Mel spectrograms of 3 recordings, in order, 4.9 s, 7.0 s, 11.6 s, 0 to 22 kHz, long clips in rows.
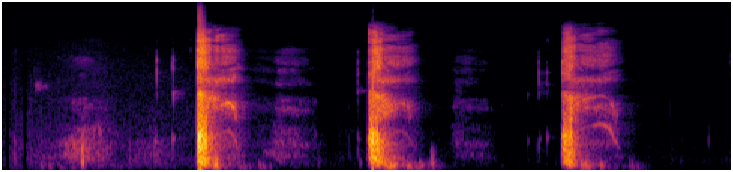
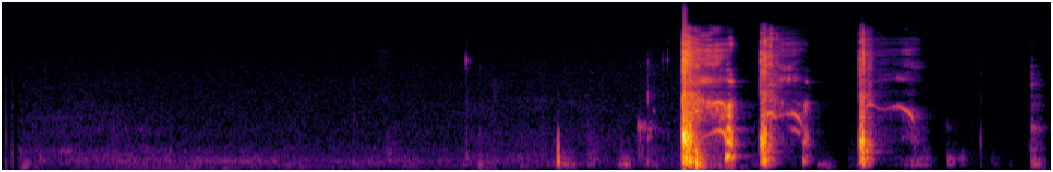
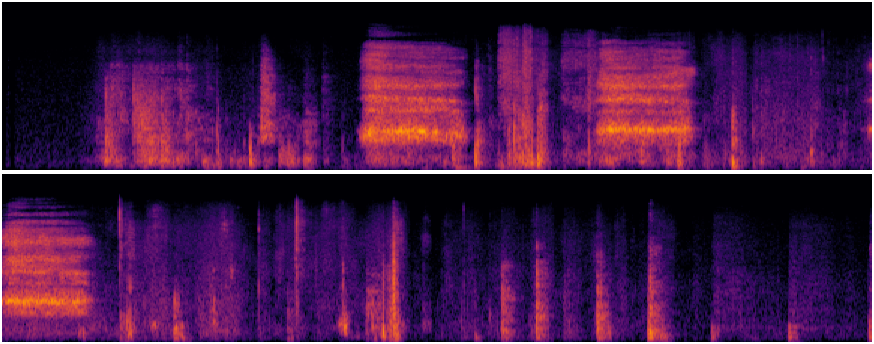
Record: {"three_cough_length": "4.9 s", "three_cough_amplitude": 32768, "three_cough_signal_mean_std_ratio": 0.19, "cough_length": "7.0 s", "cough_amplitude": 32768, "cough_signal_mean_std_ratio": 0.16, "exhalation_length": "11.6 s", "exhalation_amplitude": 10432, "exhalation_signal_mean_std_ratio": 0.45, "survey_phase": "beta (2021-08-13 to 2022-03-07)", "age": "45-64", "gender": "Female", "wearing_mask": "No", "symptom_none": true, "smoker_status": "Never smoked", "respiratory_condition_asthma": false, "respiratory_condition_other": false, "recruitment_source": "REACT", "submission_delay": "3 days", "covid_test_result": "Negative", "covid_test_method": "RT-qPCR", "influenza_a_test_result": "Negative", "influenza_b_test_result": "Negative"}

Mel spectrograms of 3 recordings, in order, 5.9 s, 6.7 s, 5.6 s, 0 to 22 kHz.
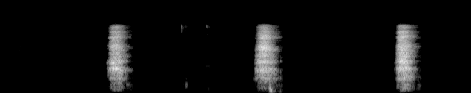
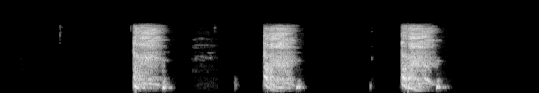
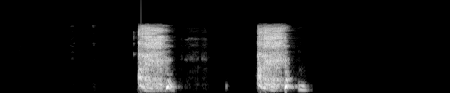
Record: {"exhalation_length": "5.9 s", "exhalation_amplitude": 26048, "exhalation_signal_mean_std_ratio": 0.23, "three_cough_length": "6.7 s", "three_cough_amplitude": 32248, "three_cough_signal_mean_std_ratio": 0.35, "cough_length": "5.6 s", "cough_amplitude": 32767, "cough_signal_mean_std_ratio": 0.32, "survey_phase": "beta (2021-08-13 to 2022-03-07)", "age": "45-64", "gender": "Female", "wearing_mask": "No", "symptom_none": true, "smoker_status": "Ex-smoker", "respiratory_condition_asthma": false, "respiratory_condition_other": false, "recruitment_source": "REACT", "submission_delay": "2 days", "covid_test_result": "Negative", "covid_test_method": "RT-qPCR", "influenza_a_test_result": "Negative", "influenza_b_test_result": "Negative"}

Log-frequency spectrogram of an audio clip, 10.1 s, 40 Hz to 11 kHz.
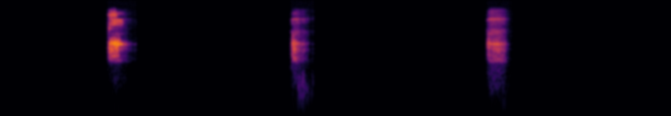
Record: {"exhalation_length": "10.1 s", "exhalation_amplitude": 2767, "exhalation_signal_mean_std_ratio": 0.17, "survey_phase": "beta (2021-08-13 to 2022-03-07)", "age": "18-44", "gender": "Female", "wearing_mask": "No", "symptom_runny_or_blocked_nose": true, "smoker_status": "Never smoked", "respiratory_condition_asthma": false, "respiratory_condition_other": false, "recruitment_source": "Test and Trace", "submission_delay": "2 days", "covid_test_result": "Positive", "covid_test_method": "RT-qPCR", "covid_ct_value": 22.5, "covid_ct_gene": "ORF1ab gene", "covid_ct_mean": 23.0, "covid_viral_load": "29000 copies/ml", "covid_viral_load_category": "Low viral load (10K-1M copies/ml)"}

